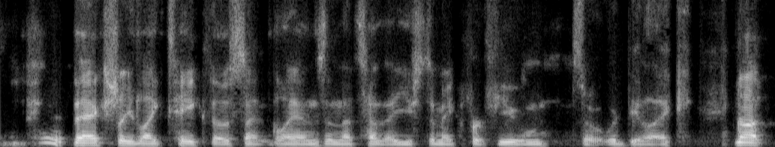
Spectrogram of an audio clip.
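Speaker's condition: No condition

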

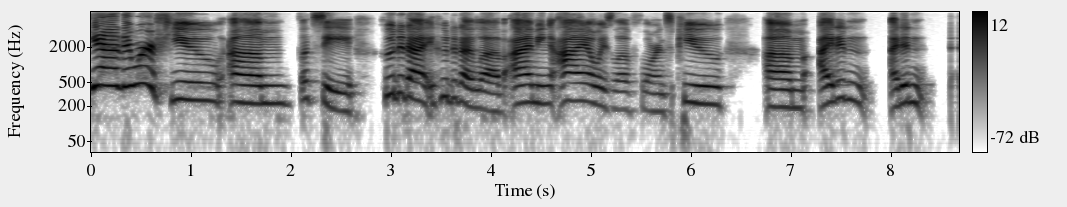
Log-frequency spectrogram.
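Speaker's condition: No condition

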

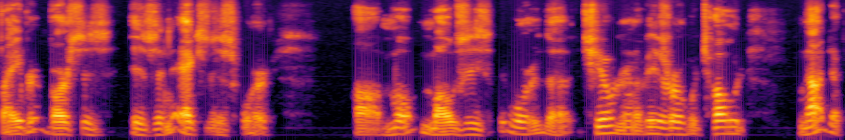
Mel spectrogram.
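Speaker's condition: Vocal cord surgery; including laser treatment

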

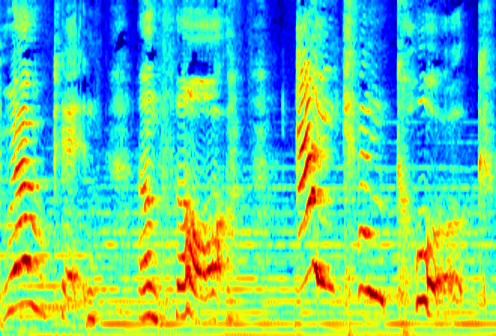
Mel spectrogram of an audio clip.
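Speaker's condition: Cerebral palsy

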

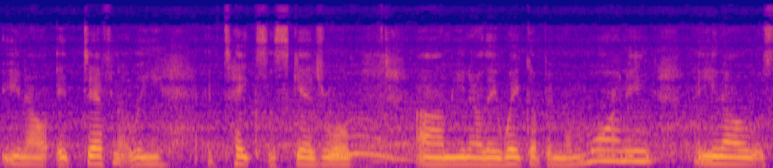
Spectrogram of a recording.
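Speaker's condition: No condition

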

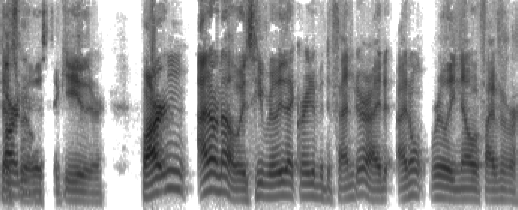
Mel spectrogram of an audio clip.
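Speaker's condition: No condition

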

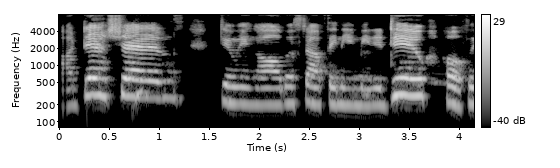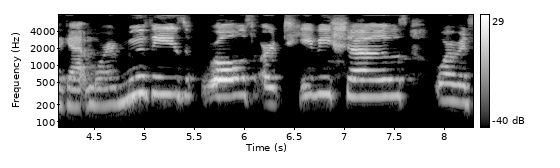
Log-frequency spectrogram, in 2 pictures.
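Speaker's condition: Down syndrome; past speech therapy

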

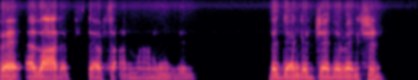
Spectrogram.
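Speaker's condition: Speech impediment

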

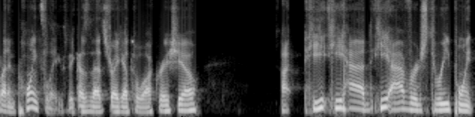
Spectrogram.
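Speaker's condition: No condition

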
